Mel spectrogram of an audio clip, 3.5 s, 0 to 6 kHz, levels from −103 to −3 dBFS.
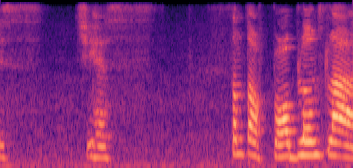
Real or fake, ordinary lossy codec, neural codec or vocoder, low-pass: real; none; none; 5.4 kHz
